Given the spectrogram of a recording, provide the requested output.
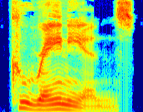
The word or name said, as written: Kyreneans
